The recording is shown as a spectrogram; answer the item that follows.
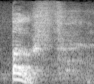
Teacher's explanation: most people in London or Essex, they do pronounce this th as an F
